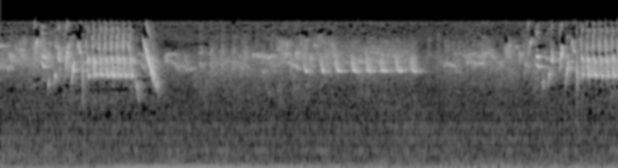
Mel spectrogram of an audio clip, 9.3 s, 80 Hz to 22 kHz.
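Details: Song of a silver goldfinch x canary mule, Greece, 2023: high rapid rattling trills alternate with a gentler chattering series of repeated twittering notes, then the fast trill returns, against a steady low background hum.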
